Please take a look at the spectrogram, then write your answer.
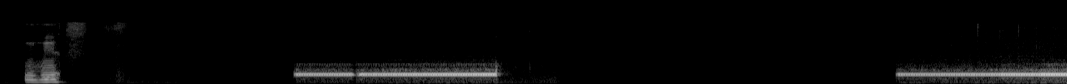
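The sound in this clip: Telephone ringback tone on an outgoing call: after a brief voice at the start, two long, steady, mid-pitched tones sound alone, separated by a few seconds of silence.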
